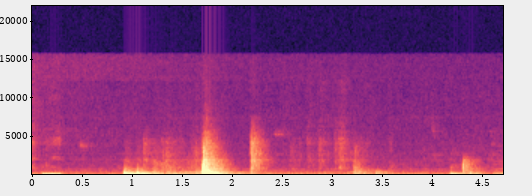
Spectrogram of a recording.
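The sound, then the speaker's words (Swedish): A vinyl record being turned over to play the B-side: a series of soft handling clunks and rustles with one sharper knock in the middle, and no voices. “tar du och vänder på skivan”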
